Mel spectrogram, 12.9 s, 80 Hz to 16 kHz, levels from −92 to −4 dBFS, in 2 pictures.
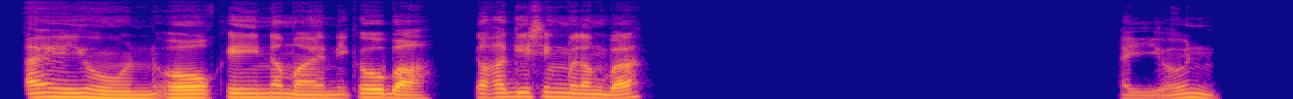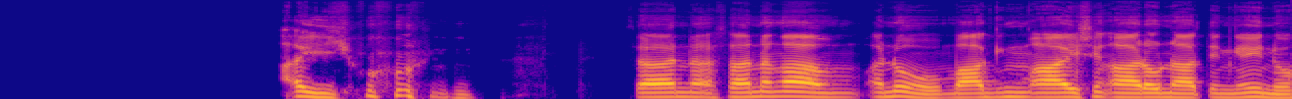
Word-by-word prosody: Ayun, 140 -6 +1
okey 140 +2 +3
naman, 125 -5 0
ikaw 145 +4 +1
ba? 120 -5 +2 0.2
Kakagising 160 +2 -1
mo 155 - -1
lang 140 -2 0
ba? 125 +3 +2 2.4
Ayun. 115 +3 -7 1.7
Ayun. 165 - -5 0.8
Sana 160 0 +3
sana 165 +4 +1
nga 180 -1 +6
ano 160 +4 -4 0.2
maging 145 +4 -1
maayos 155 -1 +4
yung 155 - -5
araw 150 0 +4
natin 145 0 -1
ngayon, 150 0 -2
150 Hz, 95 wpm, -21 LUFS, 135-160 Hz, 2.4 s, nga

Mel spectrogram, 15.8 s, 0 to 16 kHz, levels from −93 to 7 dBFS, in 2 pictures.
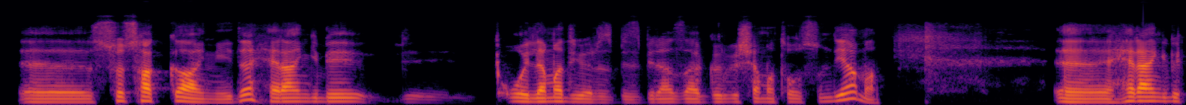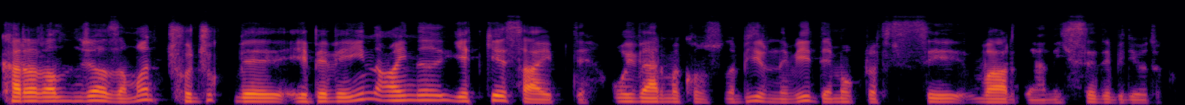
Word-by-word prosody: eee 115 -1 -1
söz 145 +7 -3
hakkı 150 0 +6
aynıydı. 110 - +3
Herhangi 130 -5 +2
bir 130 -2 -1
d 105 +3 -27 0.7
oylama 130 0 +3
diyoruz 105 -4 -6
biz 100 0 -15
biraz 110 0 -5
daha 110 - -1
gırgır 115 +2 -8
şamata 115 +1 -5
olsun 120 +4 -11
diye 185 +6 +4
ama 230 - -1 1.2
eee 115 -2 +2
herhangi 145 +3 +6
bir 135 - -2
karar 145 +2 +5
alınacağı 145 +1 +2
zaman 170 +11 -3
çocuk 145 +6 -6
ve 130 -2 +2
ebeveyn 135 - -1
aynı 170 -1 0
yetkiye 155 +1 -1
sahipti. 100 -10 -2
Oy 130 0 -5
verme 125 -2 +1
konusunda 110 -1 -14
bir 135 -6 -6
nevi 130 +7 -5
demokrasi 120 +1 -7
vardı 110 -1 +1
yani 90 +1 -14
hissedebiliyorduk. 105 -2 -11
125 Hz, 145 wpm, -26 LUFS, 110-145 Hz, 1.2 s, hakkı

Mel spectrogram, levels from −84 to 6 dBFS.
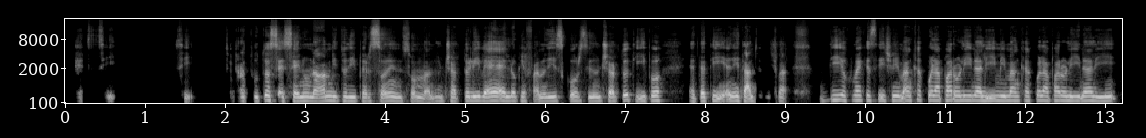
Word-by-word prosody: Eh - - -17
sì, 375 -4 -14 0.7
sì, - - -13 0.3
soprattutto 340 - -3
se 205 -2 -1
sei 175 0 +1
in - - +3
un 180 -1 +2
ambito 185 +3 +1
di 175 -1 +2
persone, 170 +1 -1
insomma, 170 -2 -2
di - - -6
un 175 - -6
certo 175 +2 -3
livello, 190 0 +4
che 185 0 -4
fanno 165 - -3
discorsi 180 +1 -1
di 170 - +2
un 175 - -1
certo 220 +5 +1
tipo 200 -1 -1 0.3
e 160 - -6
fatti 175 +2 0
ogni 190 - +3
tanto 295 - +1
dici: 345 -1 -23
"Ma - - -5 0.3
Dio, 220 +2 -4
com'è 215 +1 -2
che 210 0 -4
si 200 - -8
dice? 205 - -5
Mi - - +4
manca 205 +2 -2
quella 210 -1 +1
parolina 210 0 +1
lì, 195 - +2
mi 200 -1 +2
manca 195 0 -2
quella 200 0 -1
parolina 195 -1 +1
lì". 180 -1 +3
195 Hz, 200 wpm, -23 LUFS, 180-205 Hz, 0.7 s, livello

